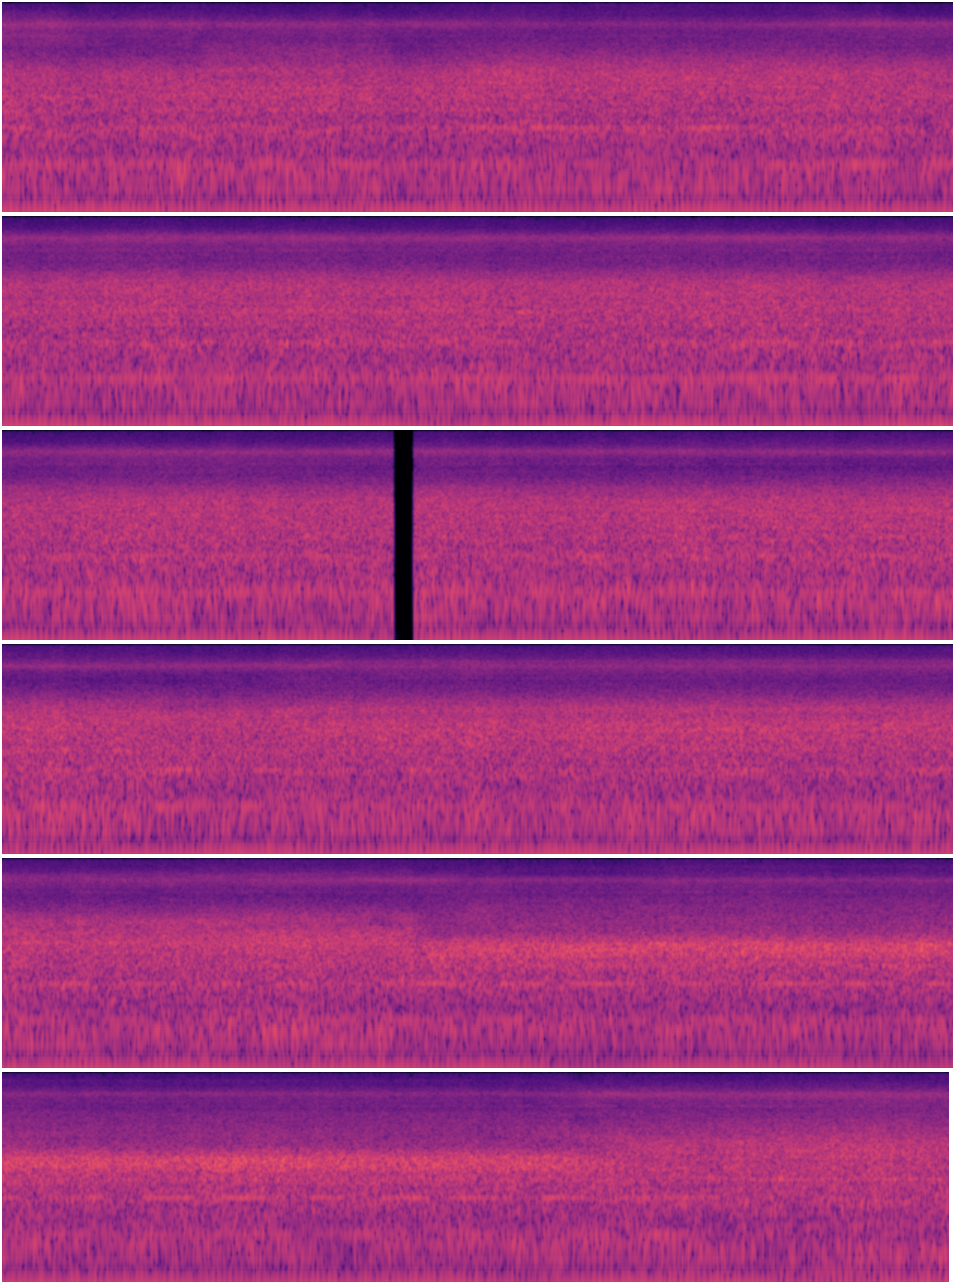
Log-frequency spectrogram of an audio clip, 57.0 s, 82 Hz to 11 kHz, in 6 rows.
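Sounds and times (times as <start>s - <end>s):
constant low hum: 0.0s - 11.2s, 49.2s - 57.0s
industrial furnace roaring: 0.0s - 57.0s.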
